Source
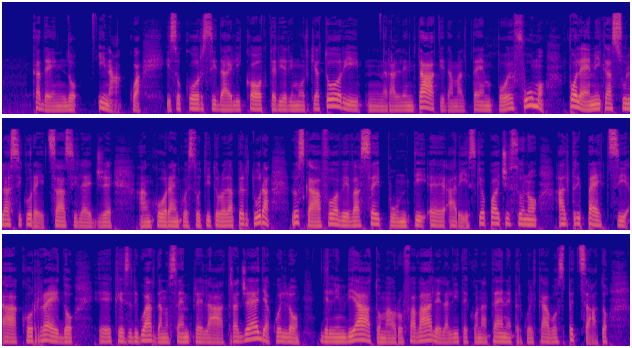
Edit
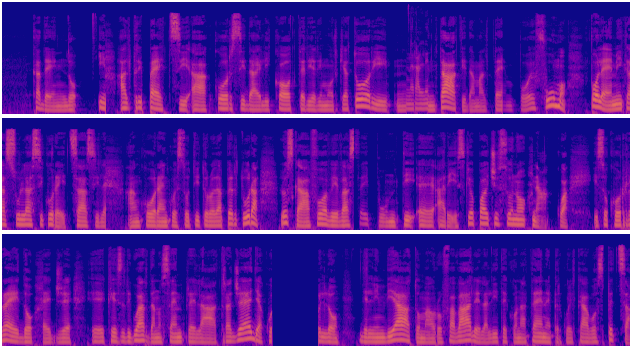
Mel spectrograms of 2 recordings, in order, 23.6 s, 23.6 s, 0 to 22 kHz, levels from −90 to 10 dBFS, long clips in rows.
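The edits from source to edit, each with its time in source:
1.30–2.24 s: swap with 14.63–15.93 s
4.70–5.06 s: speed 133%
5.99–6.57 s: fade in, from -22 dB
8.88–9.29 s: move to 16.72 s
12.39–13.03 s: fade in
19.17 s: insert silence 0.58 s

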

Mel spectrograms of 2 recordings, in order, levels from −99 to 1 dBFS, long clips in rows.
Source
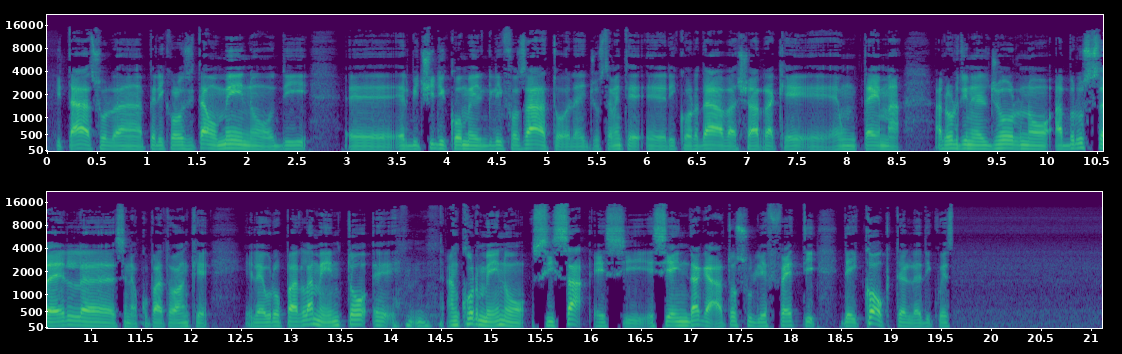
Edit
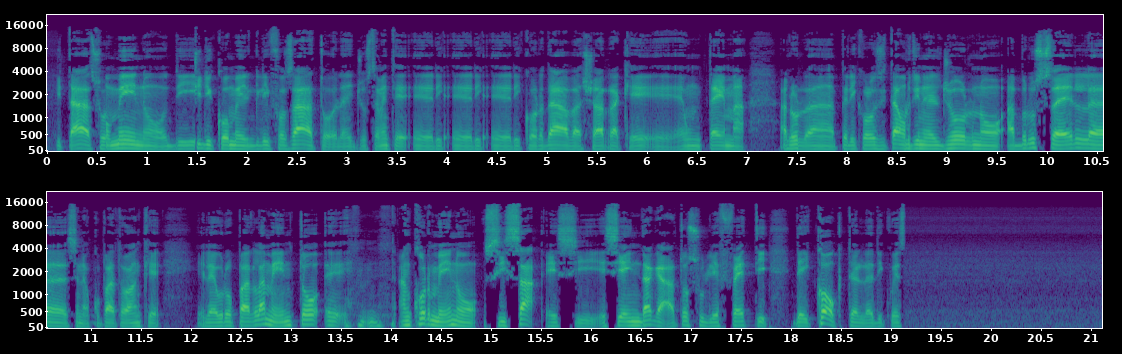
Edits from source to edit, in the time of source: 0.59–1.66 s: move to 9.06 s
2.55–3.81 s: delete
5.91–6.30 s: loop, 3 plays

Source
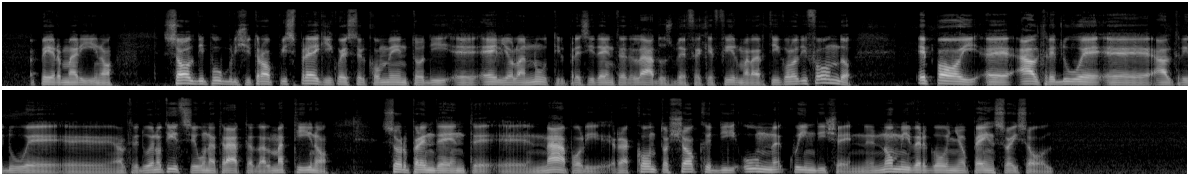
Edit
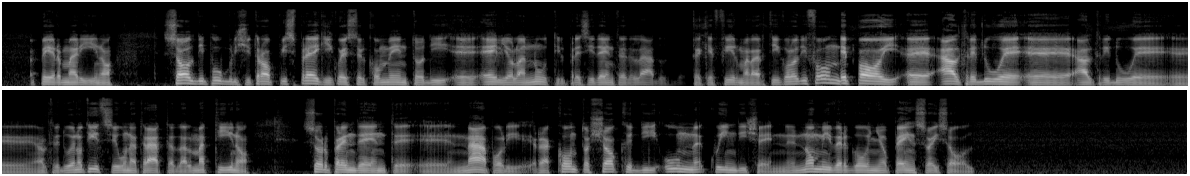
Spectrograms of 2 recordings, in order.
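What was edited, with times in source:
5.96–6.91 s: studio fade out
8.39–9.18 s: delete

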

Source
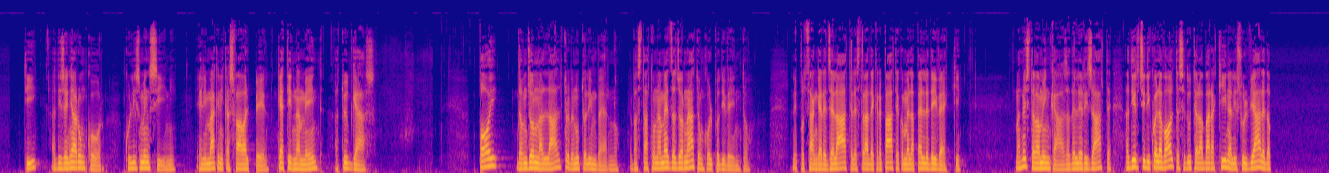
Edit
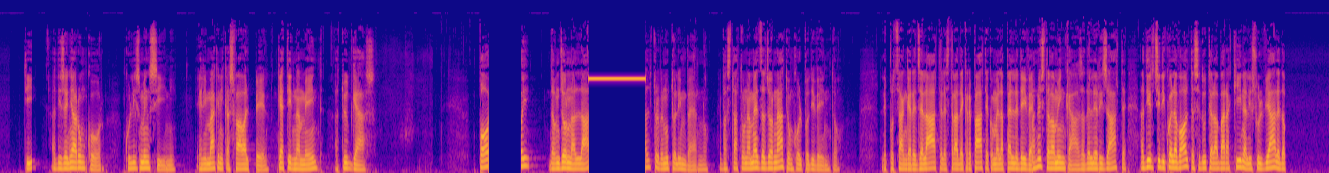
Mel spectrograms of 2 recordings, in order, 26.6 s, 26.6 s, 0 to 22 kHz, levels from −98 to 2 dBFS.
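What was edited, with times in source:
0.64–1.09 s: fade in
9.77 s: insert silence 0.65 s
11.12 s: add tone 3.38 kHz -13 dBFS 1.14 s
18.86–20.35 s: delete

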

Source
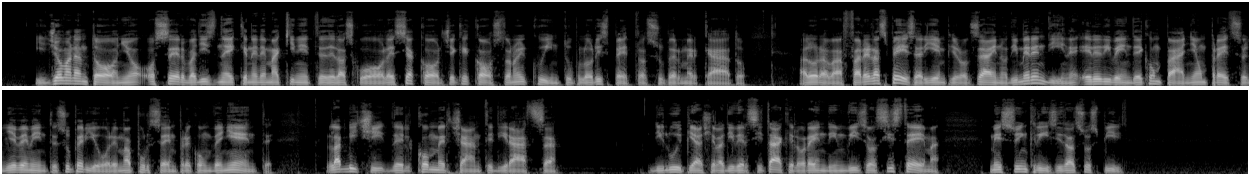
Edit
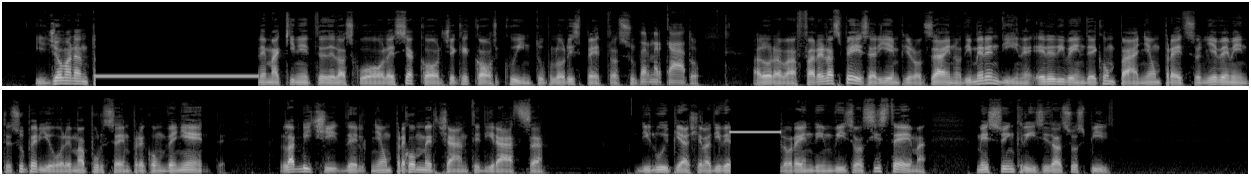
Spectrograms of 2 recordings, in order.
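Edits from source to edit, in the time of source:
0.93–2.57 s: bleep 477 Hz -23.5 dBFS
4.94–5.22 s: delete
6.67–7.32 s: speed 139%
11.85–12.18 s: copy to 16.63 s
14.93–15.77 s: fade in, from -21 dB
19.88–20.39 s: bleep 2.8 kHz -15 dBFS

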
